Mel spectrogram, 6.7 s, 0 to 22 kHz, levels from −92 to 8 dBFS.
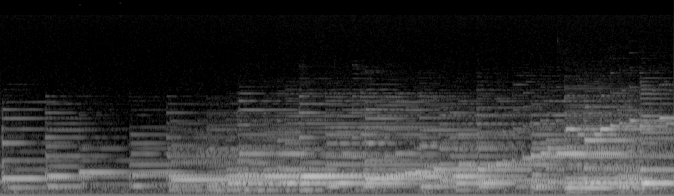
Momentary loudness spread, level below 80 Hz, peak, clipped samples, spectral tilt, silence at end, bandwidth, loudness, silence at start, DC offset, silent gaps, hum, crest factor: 12 LU; -58 dBFS; -12 dBFS; under 0.1%; -9.5 dB/octave; 0 s; 4.5 kHz; -27 LUFS; 0 s; 0.4%; none; none; 14 dB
